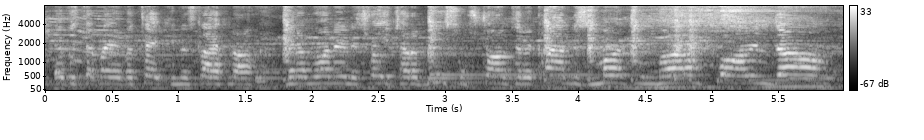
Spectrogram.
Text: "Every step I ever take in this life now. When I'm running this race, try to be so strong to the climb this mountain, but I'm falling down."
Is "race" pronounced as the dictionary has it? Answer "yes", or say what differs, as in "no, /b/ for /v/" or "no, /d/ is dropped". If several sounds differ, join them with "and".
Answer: no, /s/ is dropped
